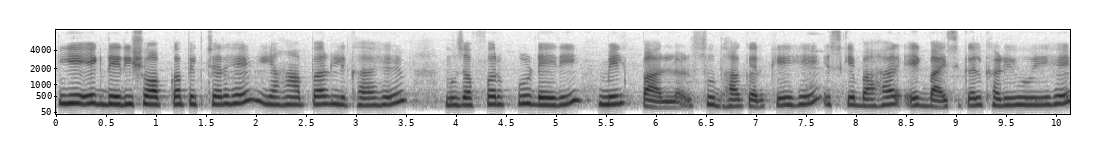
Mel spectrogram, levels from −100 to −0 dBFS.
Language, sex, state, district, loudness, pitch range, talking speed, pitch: Hindi, female, Bihar, Sitamarhi, -23 LUFS, 220-250 Hz, 155 wpm, 240 Hz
